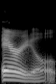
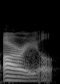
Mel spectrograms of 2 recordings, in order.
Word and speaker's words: Ariel: dad's name is Ariel, but it's spelled Ariel, like the mermaid, but pronounced Ariel.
